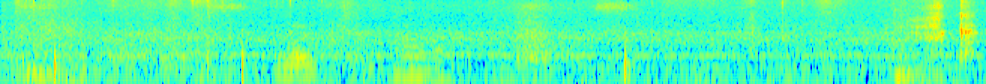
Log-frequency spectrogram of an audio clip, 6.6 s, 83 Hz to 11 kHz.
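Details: Honey bees during a spring hive inspection on April 27, 2018, in a bee yard in the foothills near Cochrane, while beekeepers look for queen cells and make a split; a faint steady hum with a few clicks and knocks from handling the hive.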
